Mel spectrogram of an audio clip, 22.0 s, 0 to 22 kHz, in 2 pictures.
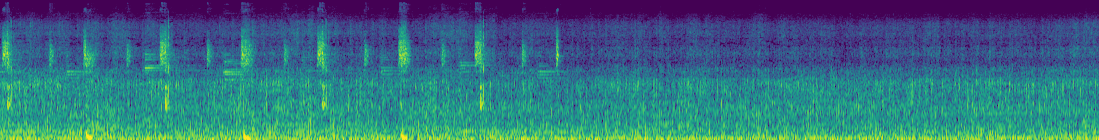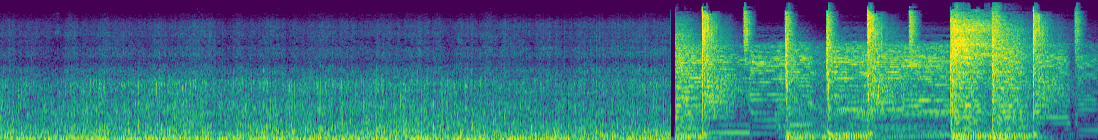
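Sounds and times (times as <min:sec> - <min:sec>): motorcycle engine: 0:00.0 - 0:05.8, 0:20.5 - 0:21.7
road rumble: 0:00.0 - 0:18.0.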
